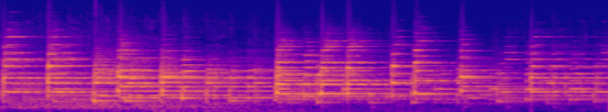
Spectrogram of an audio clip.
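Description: Steel pans playing a lively melody, notes struck about three or four a second, each ringing briefly.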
